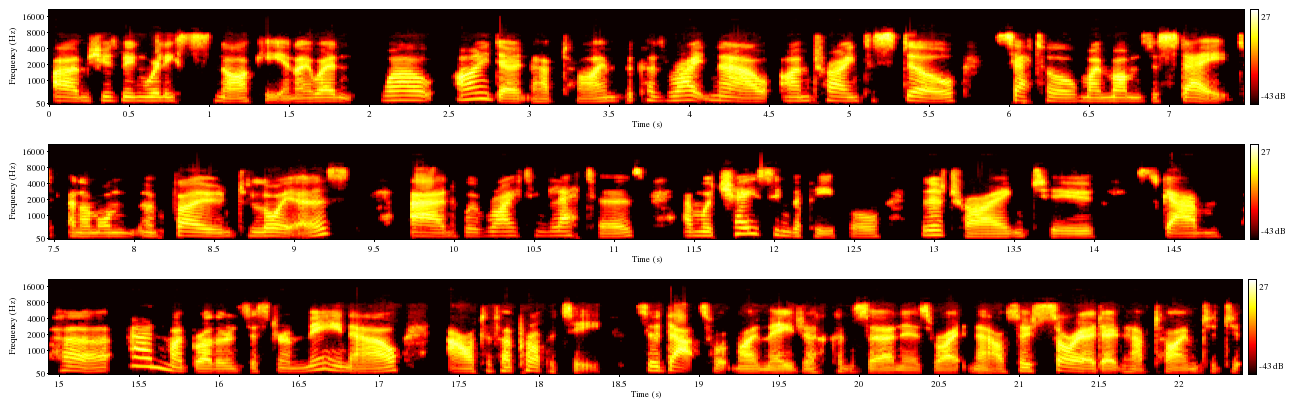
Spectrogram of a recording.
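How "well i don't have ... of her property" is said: ordinary talk, nothing marked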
